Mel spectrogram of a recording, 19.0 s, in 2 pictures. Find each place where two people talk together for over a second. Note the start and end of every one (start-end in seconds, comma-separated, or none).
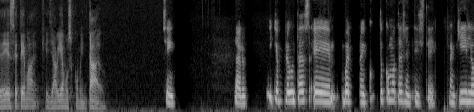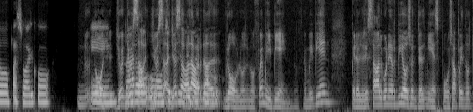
11.3-13.9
